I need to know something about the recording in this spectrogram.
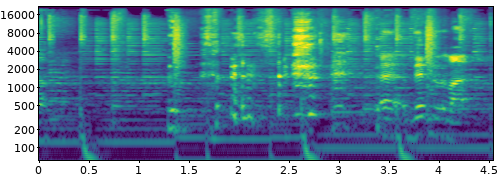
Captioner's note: laughs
